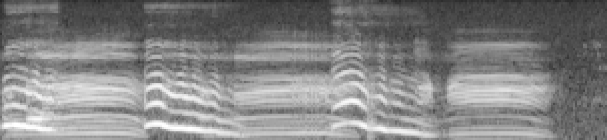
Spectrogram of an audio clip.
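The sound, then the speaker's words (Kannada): Cattle lowing in a school cowshed: a few long, drawn-out, harmonically rich calls that bend in pitch, each following closely on the last and fairly loud throughout. “ಶಾಲೆಯ ಗೋಶಾಲೆಗೆ ಹೋದಾಗ ಅಲ್ಲಿ ದನ ಮತ್ತು ಕುದುರೆಯು ಹೀಗೆ ಕೂಗುತ್ತಿತ್ತು”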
